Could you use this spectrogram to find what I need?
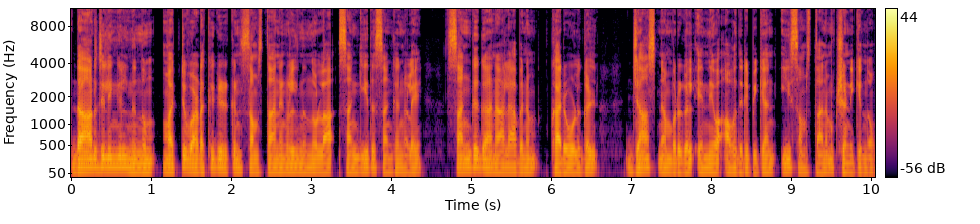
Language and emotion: Malayalam, neutral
